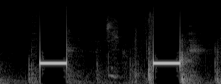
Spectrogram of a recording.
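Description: Two short censor bleeps, each a steady high tone about a quarter of a second long that starts and stops abruptly, masking a man's swearing. Traces of his laughing and shouting voice are heard between them.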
